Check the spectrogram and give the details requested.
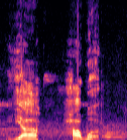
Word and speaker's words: Yahawah: Whenever you see the word Lord in caps, it's a name of the most high, Yahawa.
